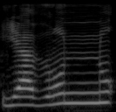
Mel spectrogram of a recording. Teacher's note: ज़ा को नरमी से पढ़ेंगे, ठीक है, लेकिन पुर पढ़ेंगे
